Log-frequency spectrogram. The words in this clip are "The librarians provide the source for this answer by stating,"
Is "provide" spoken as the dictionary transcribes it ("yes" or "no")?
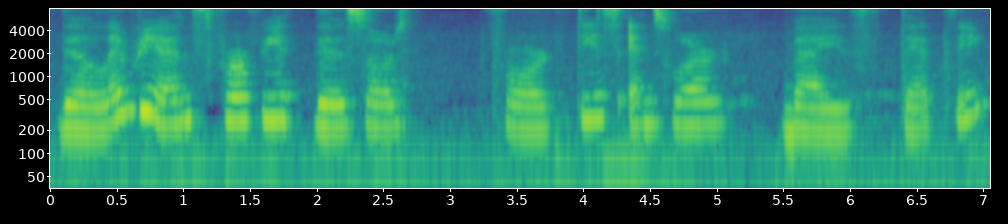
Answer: no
